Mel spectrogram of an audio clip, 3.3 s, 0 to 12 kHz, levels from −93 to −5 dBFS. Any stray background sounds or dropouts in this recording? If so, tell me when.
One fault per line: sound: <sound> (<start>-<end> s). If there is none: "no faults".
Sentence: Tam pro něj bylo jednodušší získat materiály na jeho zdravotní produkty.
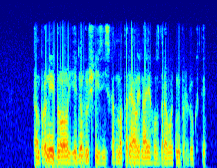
no faults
